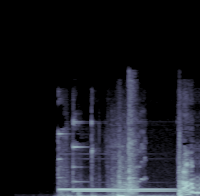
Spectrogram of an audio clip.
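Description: Doorbell chiming two notes, a higher one then a lower one, which ring on together for about a second.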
